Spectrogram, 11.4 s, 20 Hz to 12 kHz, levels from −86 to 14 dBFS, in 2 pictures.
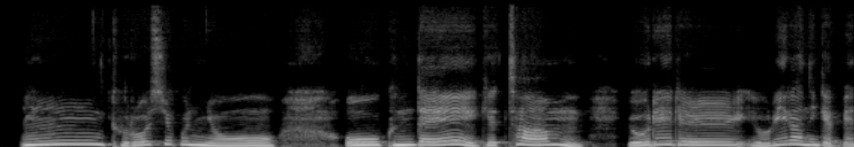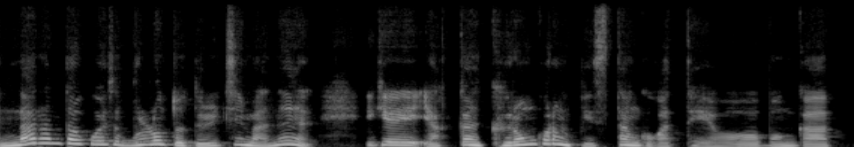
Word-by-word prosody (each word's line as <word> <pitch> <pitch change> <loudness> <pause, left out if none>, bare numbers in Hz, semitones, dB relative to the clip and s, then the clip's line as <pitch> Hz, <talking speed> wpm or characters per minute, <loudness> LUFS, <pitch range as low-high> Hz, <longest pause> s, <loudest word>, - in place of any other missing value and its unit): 음. 260 +5 +4 0.3
그러시군요. 210 -6 +1 0.4
어 225 +2 +5
근데 240 +4 +4
이게 205 +2 -1
참 245 - +2 0.3
요리를 235 0 -1
요리라는 240 +7 +1
게 195 - -1
맨날 185 - +1
한다고 345 -5 -1
해서 280 -2 -3
물론 245 +8 -1
또 195 -2 0
늘지만은 195 - -1 0.4
이게 220 -1 -1
약간 205 +8 -1
그런 240 +8 +1
거랑 300 -7 0
비슷한 200 +7 -3
거 170 - -7
같아요. 135 +5 -9
뭔가 150 0 -5
225 Hz, 270 characters per minute, -24 LUFS, 185-255 Hz, 0.4 s, 어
